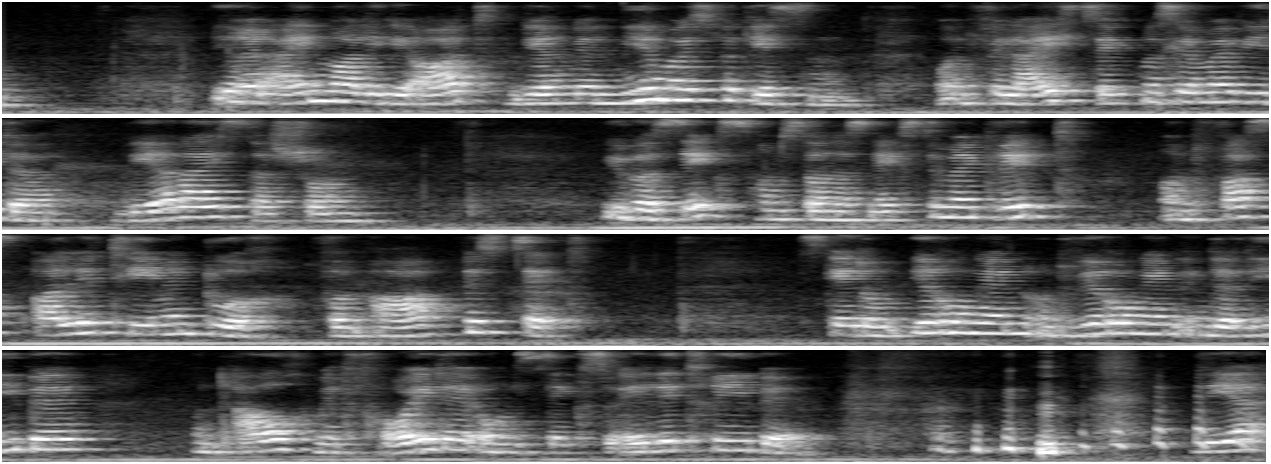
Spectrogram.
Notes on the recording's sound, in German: Audiovisuelle Störungen bitten wir zu entschuldigen.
